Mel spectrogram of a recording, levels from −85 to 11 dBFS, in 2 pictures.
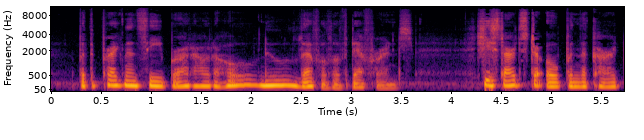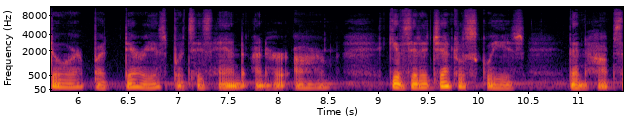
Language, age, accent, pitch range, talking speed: English, 60-79, American, 105-140 Hz, 175 wpm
